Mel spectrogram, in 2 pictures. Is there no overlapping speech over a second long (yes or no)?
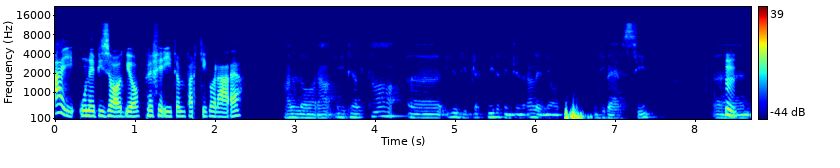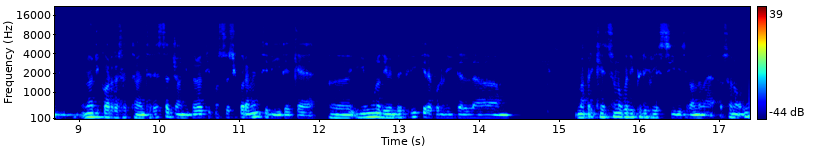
yes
